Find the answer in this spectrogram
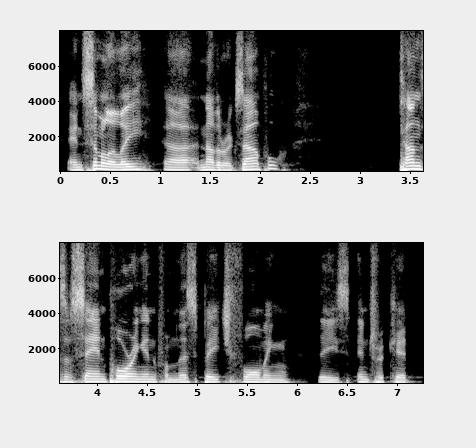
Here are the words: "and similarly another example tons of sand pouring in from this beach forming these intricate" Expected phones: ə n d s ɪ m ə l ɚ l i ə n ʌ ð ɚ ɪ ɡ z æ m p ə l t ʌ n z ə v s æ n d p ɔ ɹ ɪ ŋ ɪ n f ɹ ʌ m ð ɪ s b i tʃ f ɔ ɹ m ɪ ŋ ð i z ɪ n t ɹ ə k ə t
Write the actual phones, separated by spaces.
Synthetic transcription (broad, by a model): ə n s ɪ m l ɚ l i ə n ʌ ð ɚ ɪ ɡ z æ m p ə l t ʌ n z ə v s æ n p ɔ ɹ ɪ ŋ ɪ n f ɹ ʌ m ð ɪ s b i tʃ f ɔ ɹ m ɪ ŋ ð i z ɪ n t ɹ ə k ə t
